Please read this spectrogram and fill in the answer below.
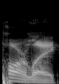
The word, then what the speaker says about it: Parler: It's spelled P-A-R-L-E-R, but it's pronounced parlay.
